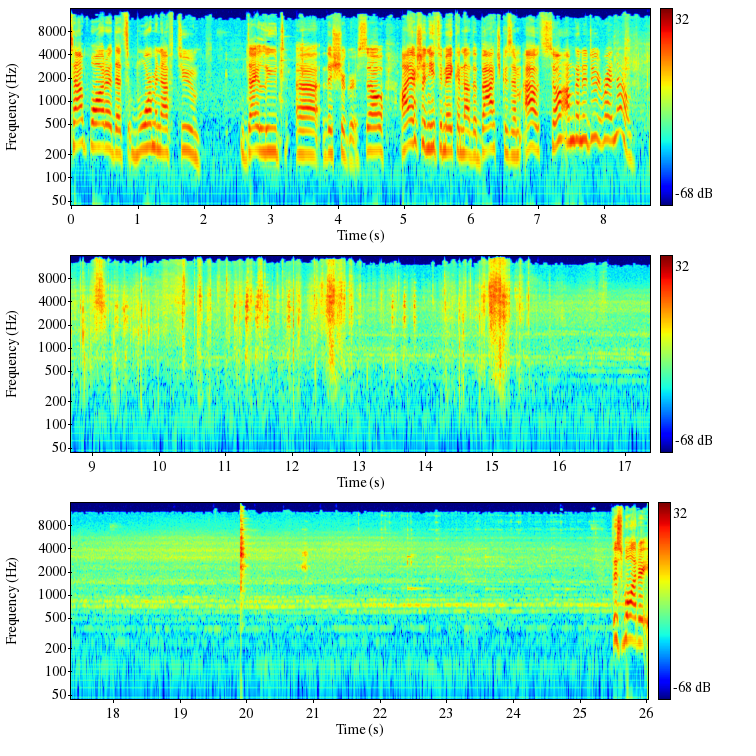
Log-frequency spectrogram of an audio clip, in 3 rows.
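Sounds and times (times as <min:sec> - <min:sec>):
sugar bag crinkling: 0:08.3 - 0:16.0.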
